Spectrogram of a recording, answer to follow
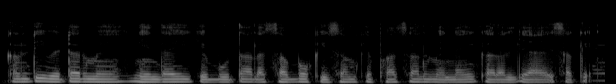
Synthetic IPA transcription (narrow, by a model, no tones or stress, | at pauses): kəlʈibeːʈəɾmẽnɪ̃nd̪əikebuːt̪aːlasəbokɪsəmkepʰəsəlmẽnɐĩkəɾəld͡ʒaːesɐkḛ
